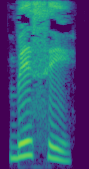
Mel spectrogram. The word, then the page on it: ಬೆಸೆ: kannada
